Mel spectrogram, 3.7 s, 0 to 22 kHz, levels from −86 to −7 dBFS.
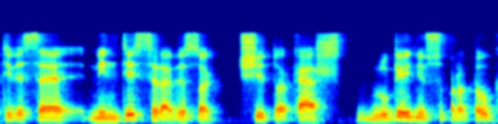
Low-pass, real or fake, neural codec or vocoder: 7.2 kHz; fake; codec, 16 kHz, about 1 kbps, DyCAST, with the encoder's durations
